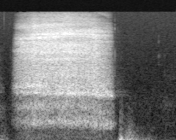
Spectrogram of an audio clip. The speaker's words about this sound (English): let's leave this episode with a nice deep breath in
